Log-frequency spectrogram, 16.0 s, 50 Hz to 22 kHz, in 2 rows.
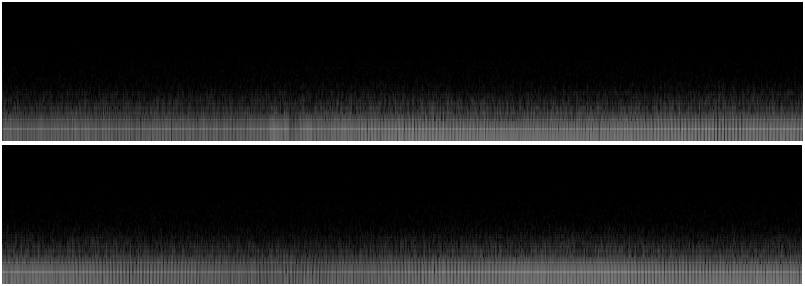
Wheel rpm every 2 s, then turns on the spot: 0, 0, 0, 0, 0, 0, 0, 0.
none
